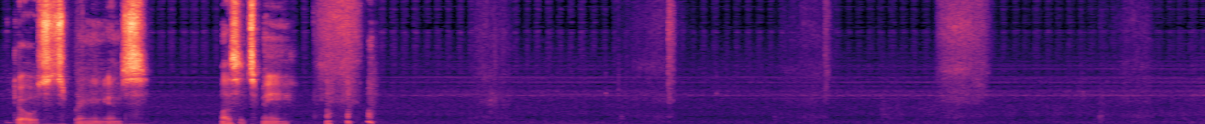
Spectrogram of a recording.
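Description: A mop scrubs across a wooden floor.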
